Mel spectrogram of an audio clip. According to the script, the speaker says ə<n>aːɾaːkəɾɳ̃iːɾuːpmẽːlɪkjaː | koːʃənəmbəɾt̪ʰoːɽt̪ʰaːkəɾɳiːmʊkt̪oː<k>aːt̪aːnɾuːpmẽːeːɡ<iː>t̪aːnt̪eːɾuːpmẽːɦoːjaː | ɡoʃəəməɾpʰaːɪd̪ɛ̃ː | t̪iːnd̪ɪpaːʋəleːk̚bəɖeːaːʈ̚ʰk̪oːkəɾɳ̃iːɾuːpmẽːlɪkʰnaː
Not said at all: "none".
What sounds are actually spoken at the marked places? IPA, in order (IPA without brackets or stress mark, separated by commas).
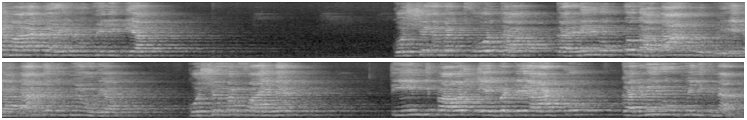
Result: m, ɡ, aː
